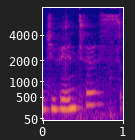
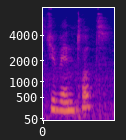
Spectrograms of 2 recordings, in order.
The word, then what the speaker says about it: Juventud: Yeah, so a lot of people say Isla Juventus, or Juventus even, but there's a D at the end. I'm not claiming that I'm an expert on pronunciation or anything, but I would say that's Juventud. And there she is.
